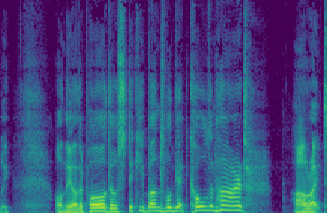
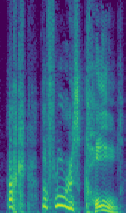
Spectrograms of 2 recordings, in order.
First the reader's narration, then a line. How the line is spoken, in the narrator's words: he gasped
